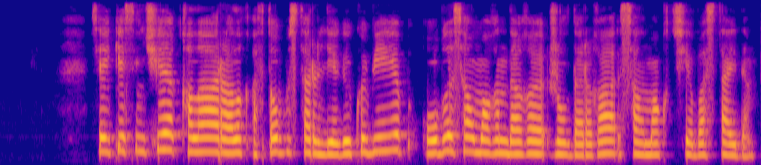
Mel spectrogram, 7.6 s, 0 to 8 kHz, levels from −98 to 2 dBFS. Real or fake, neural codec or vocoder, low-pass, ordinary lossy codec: real; none; 7.2 kHz; none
